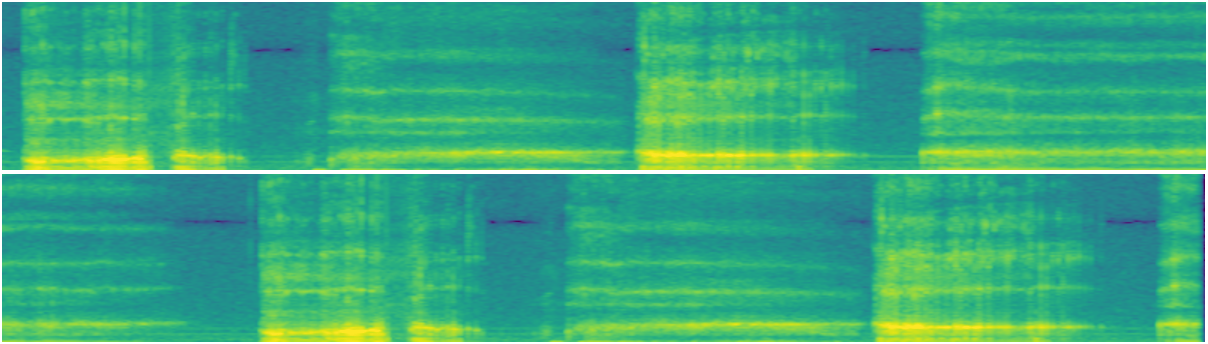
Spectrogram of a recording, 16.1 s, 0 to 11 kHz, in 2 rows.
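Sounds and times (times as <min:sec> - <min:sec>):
dog snoring: 0:00.2 - 0:16.0.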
